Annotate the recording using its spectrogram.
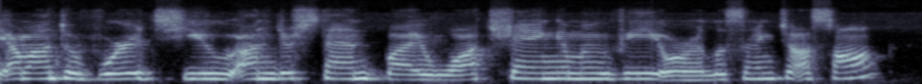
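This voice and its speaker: With an Arabic accent, a woman speaks at a moderate pace. Her pitch is fairly high. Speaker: language teacher. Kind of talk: casual interview.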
